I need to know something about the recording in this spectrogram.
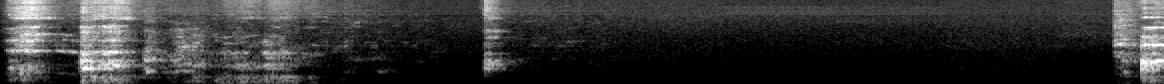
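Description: A person's short throaty vocal sound lasting about a second, then a single sharp click, after which the sound cuts out entirely.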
